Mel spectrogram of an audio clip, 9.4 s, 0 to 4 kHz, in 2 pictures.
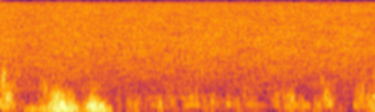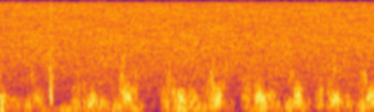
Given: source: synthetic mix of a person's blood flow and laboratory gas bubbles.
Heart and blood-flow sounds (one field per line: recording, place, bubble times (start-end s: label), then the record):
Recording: Doppler ultrasound of blood flow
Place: precordium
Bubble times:
5.29-5.38 s: bubbles
From the record:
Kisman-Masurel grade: 112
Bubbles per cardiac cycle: 1 to 2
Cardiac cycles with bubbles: 1 to 10%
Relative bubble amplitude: moderate (0.250 to 0.450)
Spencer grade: 1 (occasional bubble signal discernible with the cardiac motion signal, with majority of cardiac periods free of bubbles)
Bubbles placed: only in the low amplitude regions of the cardiac cycle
